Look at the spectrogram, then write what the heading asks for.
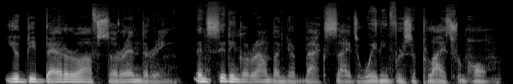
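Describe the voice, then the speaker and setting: An actor playing a hard, commanding older colonel in a strategy game, husky and gravelly, with stern, deliberate oratory. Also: male voice, low voice, animated, dark tone, dry recording, studio quality, heavily acted. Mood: grave lecturing. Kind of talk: dramatic scripted game character monologue.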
